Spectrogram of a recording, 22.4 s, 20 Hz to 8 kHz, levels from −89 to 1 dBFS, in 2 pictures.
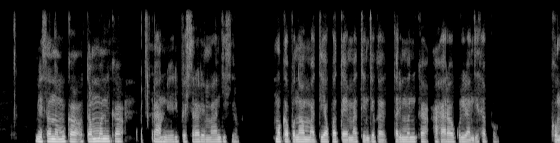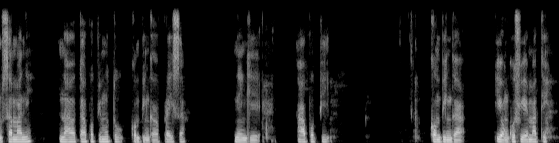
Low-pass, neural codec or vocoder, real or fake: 7.2 kHz; none; real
